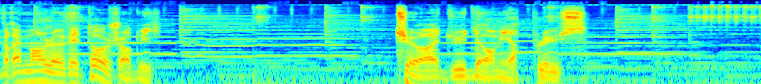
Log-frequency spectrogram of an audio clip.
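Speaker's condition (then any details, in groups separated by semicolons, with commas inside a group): No condition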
